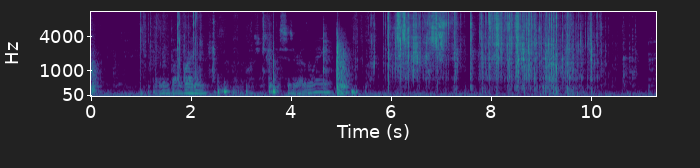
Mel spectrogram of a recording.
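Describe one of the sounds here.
Plastic wrapping crinkles and rustles as hands tear open a pack.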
